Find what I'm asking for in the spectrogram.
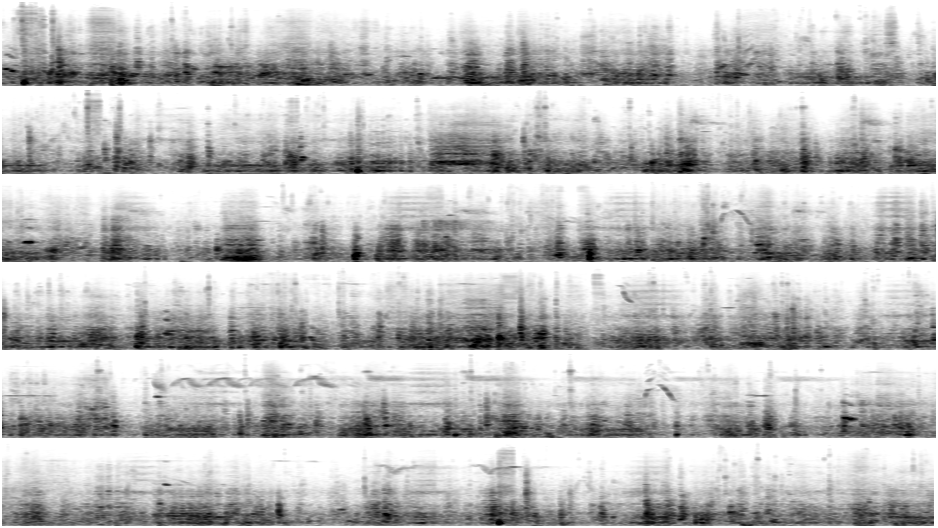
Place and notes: Saint-Martin-de-Ré, France - The marina
The very soft sound of the marina during a quiet low tide, on a peaceful and shiny sunday morning.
